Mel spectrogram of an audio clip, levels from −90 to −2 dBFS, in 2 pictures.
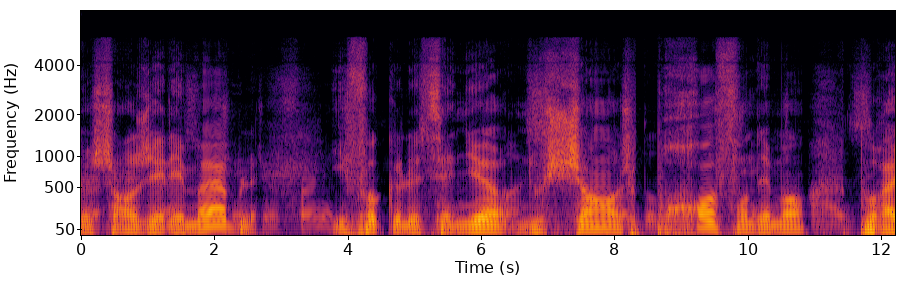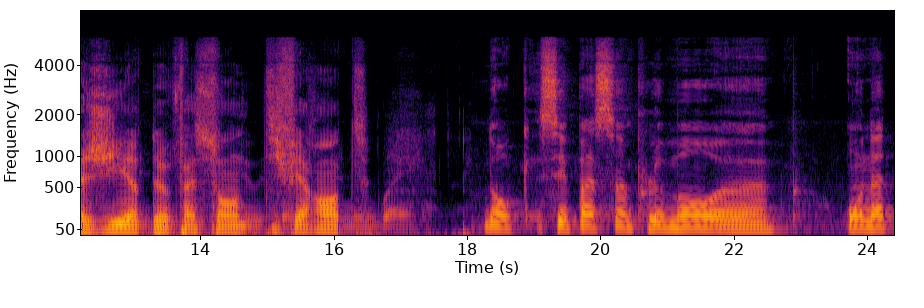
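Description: Across the whole clip the sound runs at about 0.36 times normal speed and about 17.6 semitones low, a wrong sample rate that fits 44.1 kHz material played at 16 kHz. Unlike a pitch shift or time-stretch alone, pitch and tempo drop together.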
